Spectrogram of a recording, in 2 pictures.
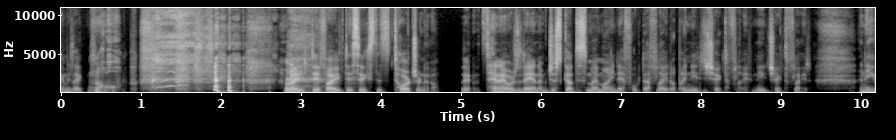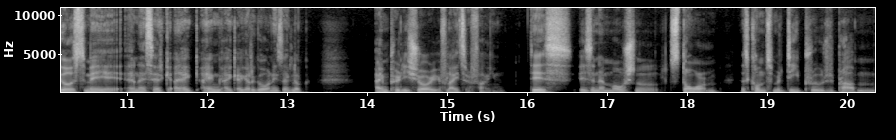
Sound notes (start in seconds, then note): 1.0 both laughing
